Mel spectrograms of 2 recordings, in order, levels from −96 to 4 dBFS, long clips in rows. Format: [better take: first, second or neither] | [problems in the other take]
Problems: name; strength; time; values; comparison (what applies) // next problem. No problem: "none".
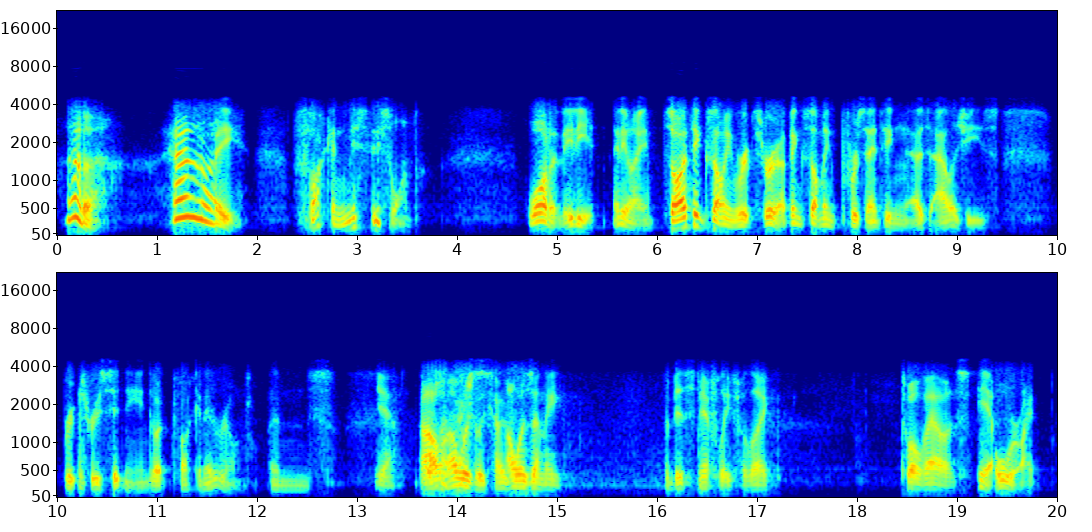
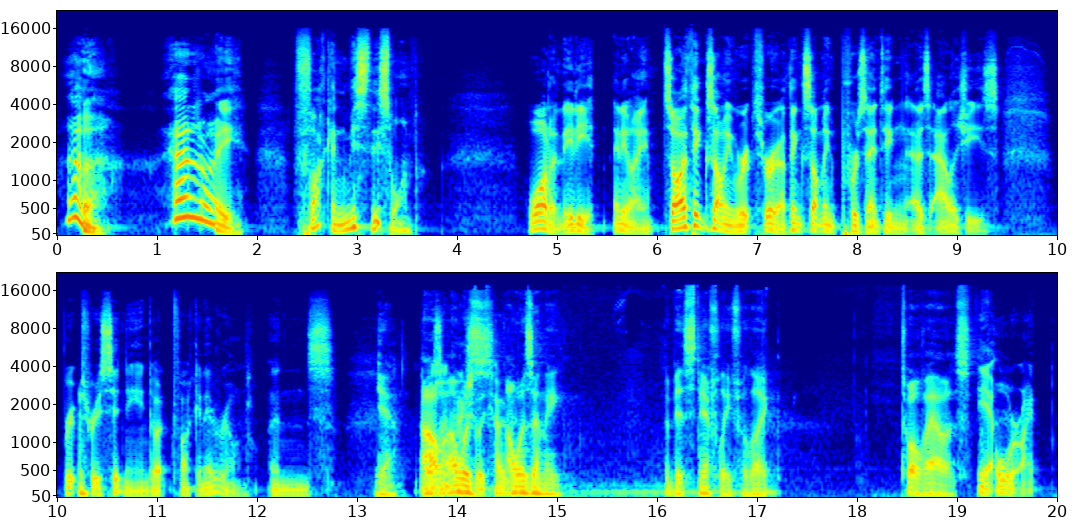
second | phone-call audio; nothing above 3.5 kHz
